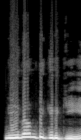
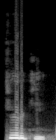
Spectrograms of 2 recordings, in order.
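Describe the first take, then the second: First: Louder comeback, stress on தான்; retort. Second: Loud spat-out insult; name-calling. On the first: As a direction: throw the insult right back with தான் hit hard. Insult thrown back. (தான் அழுத்தி திருப்பி அடிக்கும் பதிலடி) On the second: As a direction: fling the word at her sister. Sister hurls insult. (கோபமாக வீசிய திட்டு) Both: Acted.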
